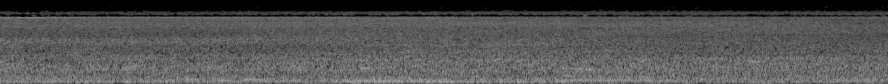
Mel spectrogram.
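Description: Steady rush of a rain-swollen jungle waterfall and stream, muddy water pouring over a concrete weir and cascading down rocks.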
